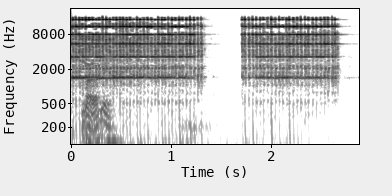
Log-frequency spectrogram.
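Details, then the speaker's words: Vintage travel alarm clock: loud, bright, rapid ringing in two bursts with a short pause; alarm bell works properly. "cứ hẹn giờ là nó sẽ ra một cái rất to đây rồi"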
